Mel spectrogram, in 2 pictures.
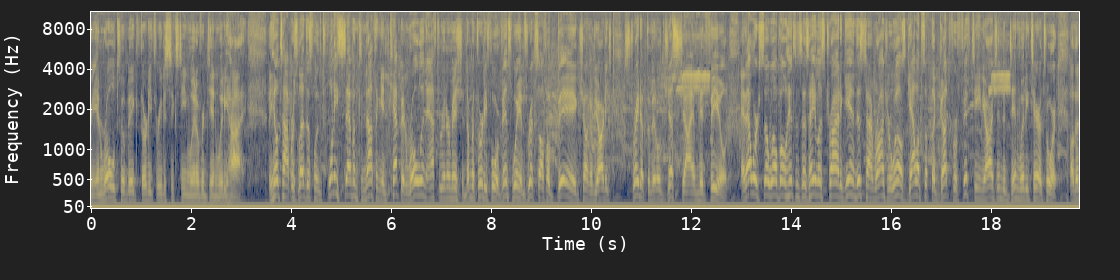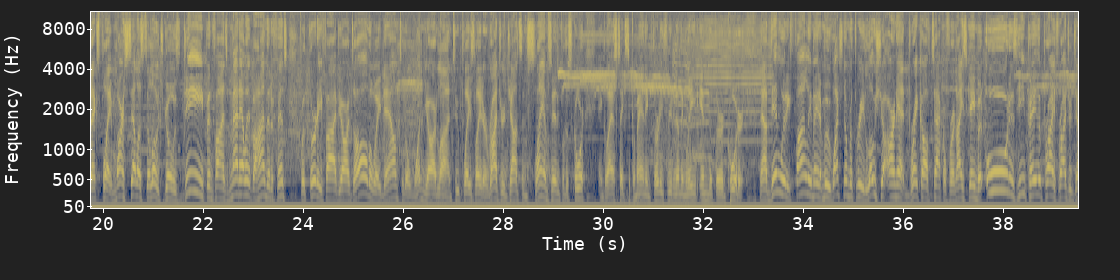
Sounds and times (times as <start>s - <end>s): Speech: 0.0s - 39.5s.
